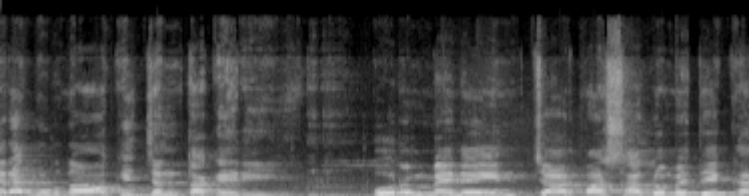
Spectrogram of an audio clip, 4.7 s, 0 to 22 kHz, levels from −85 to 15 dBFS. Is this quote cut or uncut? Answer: uncut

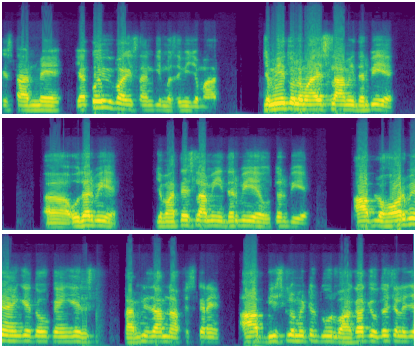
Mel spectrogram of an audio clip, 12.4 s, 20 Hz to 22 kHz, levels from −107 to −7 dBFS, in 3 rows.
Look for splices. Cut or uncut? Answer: uncut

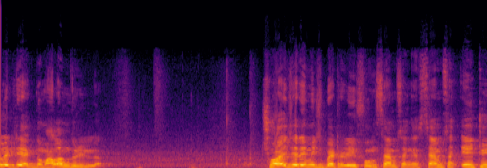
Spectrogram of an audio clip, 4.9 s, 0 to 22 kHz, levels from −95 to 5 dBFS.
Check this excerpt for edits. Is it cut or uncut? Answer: uncut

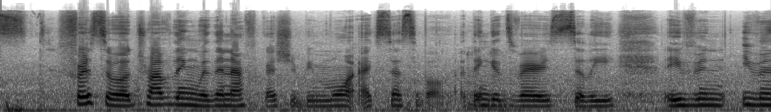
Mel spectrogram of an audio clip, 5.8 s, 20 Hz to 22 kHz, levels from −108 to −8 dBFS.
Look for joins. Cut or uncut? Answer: uncut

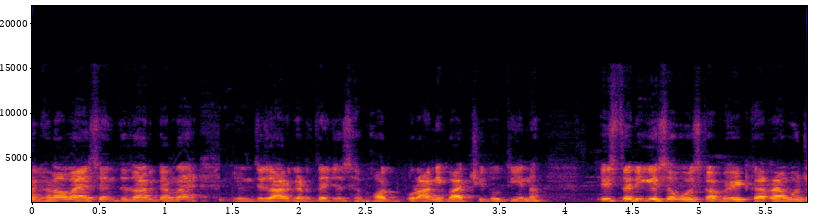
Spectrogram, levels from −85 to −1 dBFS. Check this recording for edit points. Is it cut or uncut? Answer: cut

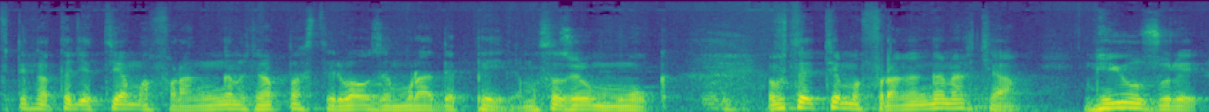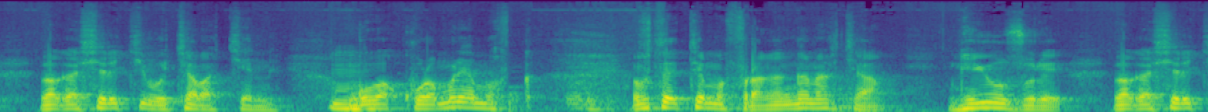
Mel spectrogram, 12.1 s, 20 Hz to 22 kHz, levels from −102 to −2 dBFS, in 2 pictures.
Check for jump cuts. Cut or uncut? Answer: cut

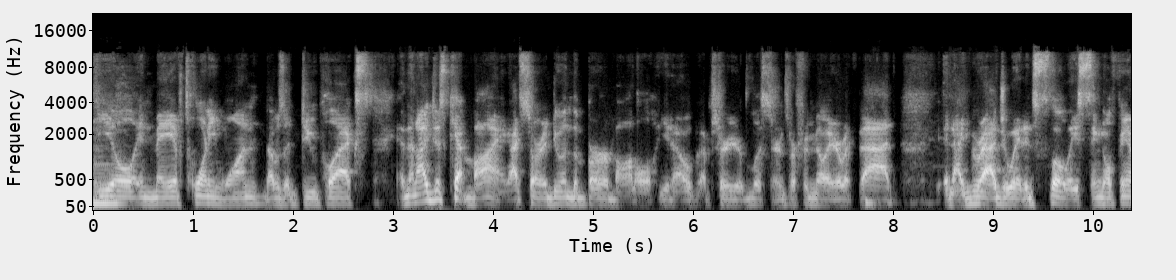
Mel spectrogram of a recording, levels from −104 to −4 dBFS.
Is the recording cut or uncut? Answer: uncut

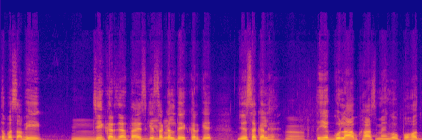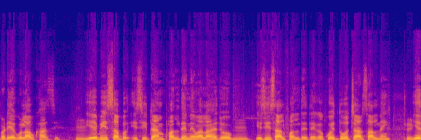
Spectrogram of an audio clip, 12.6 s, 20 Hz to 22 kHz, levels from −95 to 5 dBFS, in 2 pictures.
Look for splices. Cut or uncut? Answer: uncut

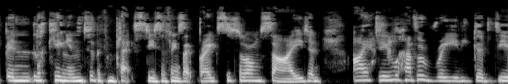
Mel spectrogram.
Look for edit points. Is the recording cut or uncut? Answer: cut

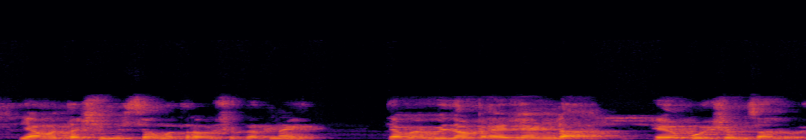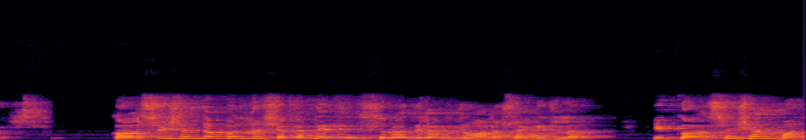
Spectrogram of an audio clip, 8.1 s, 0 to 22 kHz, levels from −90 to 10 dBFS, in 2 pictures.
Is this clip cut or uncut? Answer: cut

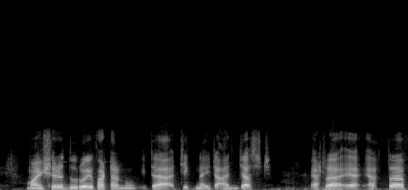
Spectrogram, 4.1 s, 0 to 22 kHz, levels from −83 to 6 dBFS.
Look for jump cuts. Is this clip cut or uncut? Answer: uncut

